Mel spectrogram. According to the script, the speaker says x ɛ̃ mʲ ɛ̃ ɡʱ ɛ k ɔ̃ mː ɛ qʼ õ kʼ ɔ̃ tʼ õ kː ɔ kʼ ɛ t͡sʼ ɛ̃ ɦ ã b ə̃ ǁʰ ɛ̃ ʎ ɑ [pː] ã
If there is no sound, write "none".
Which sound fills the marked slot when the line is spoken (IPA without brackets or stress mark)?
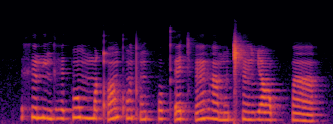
pː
